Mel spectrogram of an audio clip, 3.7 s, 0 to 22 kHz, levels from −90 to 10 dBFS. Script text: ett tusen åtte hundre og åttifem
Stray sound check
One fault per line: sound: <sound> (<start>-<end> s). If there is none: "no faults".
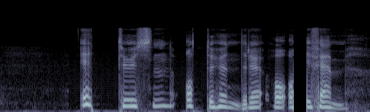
sound: dropout (2.9-3.1 s)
